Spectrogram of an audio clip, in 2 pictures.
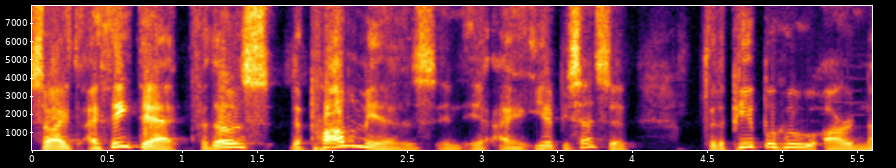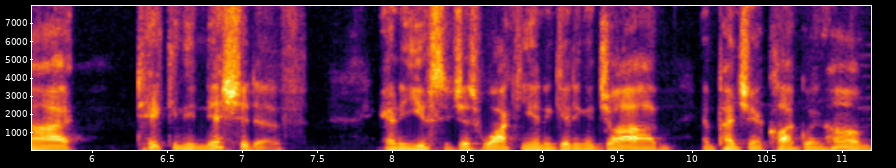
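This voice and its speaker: Over a very clean recording with a silent background and a dry, close sound with no echo, a man with an American accent talks at a fairly quick pace in a fairly high pitch, with ordinary pitch variation and a somewhat breathy, dark, mellow tone. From California. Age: 60s. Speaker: real estate agent. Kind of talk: casual chat. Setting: podcast recording.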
